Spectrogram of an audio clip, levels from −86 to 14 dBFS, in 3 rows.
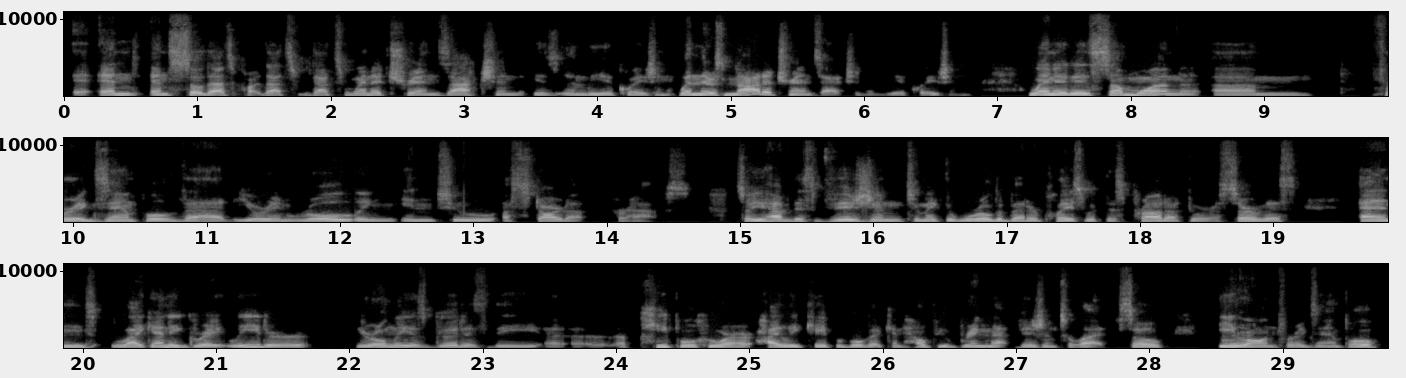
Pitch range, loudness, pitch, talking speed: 140-170 Hz, -24 LUFS, 155 Hz, 170 wpm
